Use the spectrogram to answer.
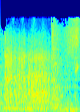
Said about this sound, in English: There's still secondary explosions going on.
